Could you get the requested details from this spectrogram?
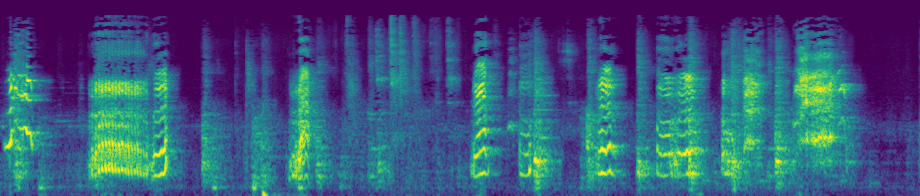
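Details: Rapid, chattering harsh squawks from a Chestnut-fronted macaw, a long grating screech early on, then a dense run of rough, broken calls.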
